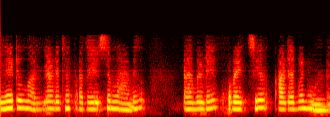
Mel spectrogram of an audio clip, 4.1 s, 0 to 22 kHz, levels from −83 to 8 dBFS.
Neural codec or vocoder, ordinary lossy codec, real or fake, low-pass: codec, 44.1 kHz, 0.9 kbps, DAC; none; fake; 7.2 kHz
